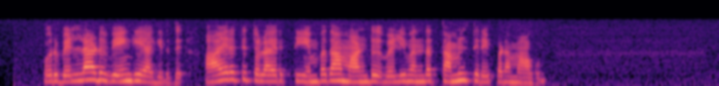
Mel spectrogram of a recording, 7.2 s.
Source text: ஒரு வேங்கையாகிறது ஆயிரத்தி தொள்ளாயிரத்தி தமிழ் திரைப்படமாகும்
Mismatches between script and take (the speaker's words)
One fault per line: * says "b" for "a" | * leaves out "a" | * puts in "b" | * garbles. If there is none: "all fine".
* puts in "வெள்ளாடு"
* puts in "எம்பதாம் ஆண்டு வெளிவந்த"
